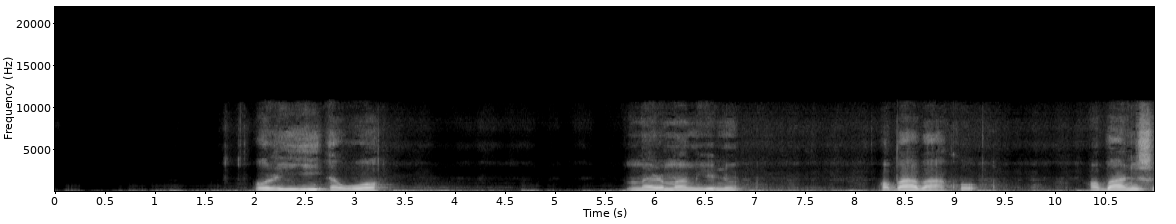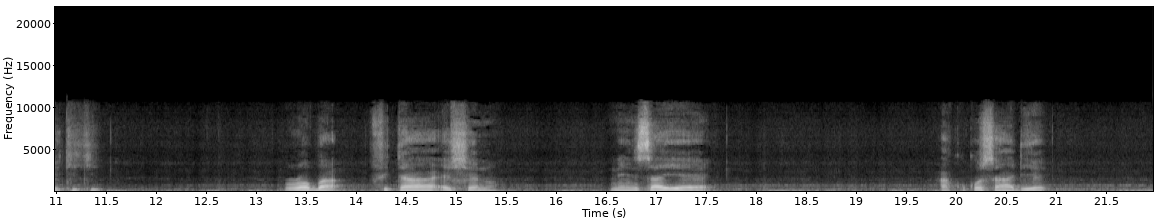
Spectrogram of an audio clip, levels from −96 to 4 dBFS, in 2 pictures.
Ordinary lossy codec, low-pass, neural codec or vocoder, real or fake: AAC, 48 kbps; 10.8 kHz; autoencoder, 48 kHz, 128 numbers a frame, DAC-VAE, trained on Japanese speech; fake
